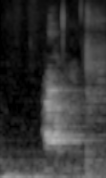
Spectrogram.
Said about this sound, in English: And I'm sorry if you can hear my dog in the background. She's just being the guard dog that she can, not the best guard dog that she can be. I think she's barking at a cat because she wants to play with it, but it won't play with her.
